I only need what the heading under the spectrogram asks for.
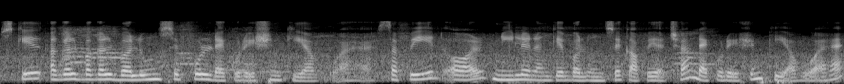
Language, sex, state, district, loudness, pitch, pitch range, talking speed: Hindi, female, Chhattisgarh, Raipur, -17 LUFS, 215 Hz, 185-235 Hz, 165 wpm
